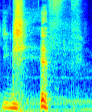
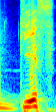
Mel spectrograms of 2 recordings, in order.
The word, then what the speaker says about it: GIF: spelled NRE but pronounced GIF I am firmly on the GIF side of things hard G in uh the graphics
